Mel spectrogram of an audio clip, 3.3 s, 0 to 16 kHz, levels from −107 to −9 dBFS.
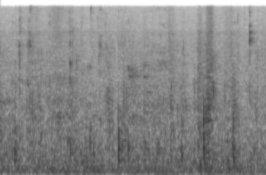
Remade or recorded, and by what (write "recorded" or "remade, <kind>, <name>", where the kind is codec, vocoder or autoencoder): recorded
